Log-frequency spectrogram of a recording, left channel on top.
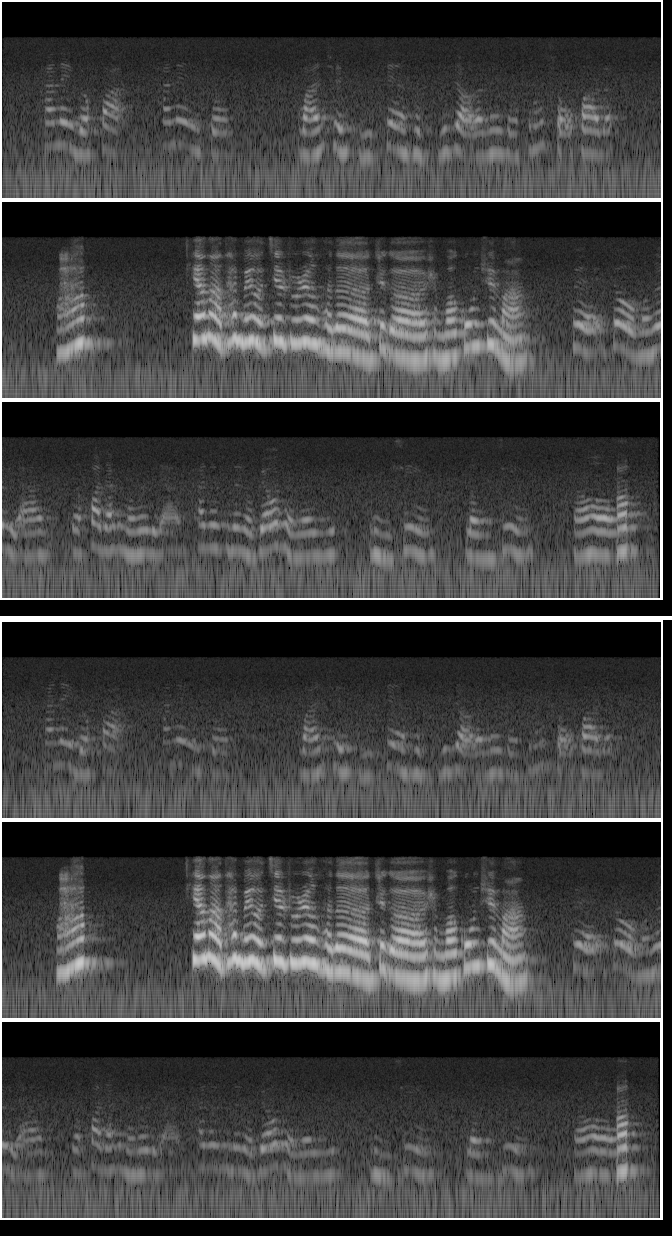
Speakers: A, on the left (about 35°); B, on the right (about 25°).
A: 它那个画，它那种完全直线和直角的那种，是他手画的。
B: 啊！天呐，他没有借助任何的这个什么工具吗？
A: 对，就蒙德里安的画家是蒙德里安，他就是那种标准的以理性、冷静，然后
B: 啊，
